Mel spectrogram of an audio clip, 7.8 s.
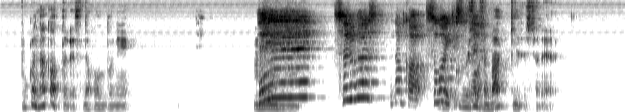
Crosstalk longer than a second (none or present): none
